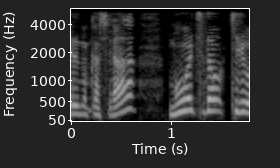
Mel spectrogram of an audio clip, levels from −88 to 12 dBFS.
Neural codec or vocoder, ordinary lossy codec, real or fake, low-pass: codec, 16 kHz, 16 kbps, FreqCodec, smaller model; none; fake; 5.4 kHz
